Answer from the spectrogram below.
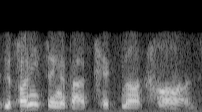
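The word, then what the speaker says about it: Thích Nhất Hạnh: Yeah, because I know that, you know, you have, and I'm not certain how to pronounce it correctly, but Thich Nhat Hanh. – Yes, Thich Nhat Hanh.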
